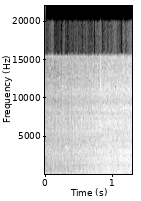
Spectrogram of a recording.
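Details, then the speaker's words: Honda Scoopy scooter that stumbles when the throttle is snapped: even after the TPS sensor was reset and swapped for a known-good one, the quick throttle blip sputters instead of climbing. The uneven firing is suspected to come from a bad spark plug cap or plug. "ini cuman masih susah tuh masih berebek kayak gini dan untuk yang terakhir kita pengecekan ke busi aja coba busi"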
